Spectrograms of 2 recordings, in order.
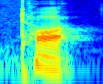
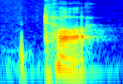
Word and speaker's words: taught: We're using the aw sound, like ball and call, and we finish with a stop t. Taught. Taught. So, it starts with t and it ends with t.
